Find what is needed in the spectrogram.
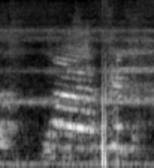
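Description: A single drawn-out, high-pitched vocal call lasting well under a second and falling slightly in pitch, followed by a sharp click.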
